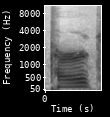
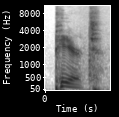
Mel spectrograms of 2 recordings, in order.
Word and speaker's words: Peart: his name Pierce not pert or pierret Peter that's Gary Lee once said it's a it's ear with a p at the beginning and the T at the end that's uh that's how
